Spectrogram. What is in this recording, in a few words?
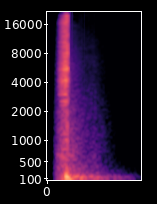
push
